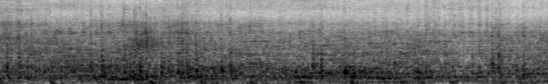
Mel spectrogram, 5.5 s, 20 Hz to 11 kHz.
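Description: Lima M-636 HO-scale model locomotive with a Ringfield motor running steadily along the layout track, a constant motor and wheel hum; freshly serviced and lubricated, it runs smoothly.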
